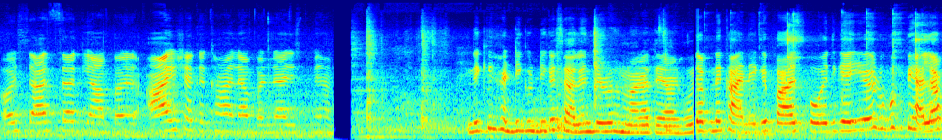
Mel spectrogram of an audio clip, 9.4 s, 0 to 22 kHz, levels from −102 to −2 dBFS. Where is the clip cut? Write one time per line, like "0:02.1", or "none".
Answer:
0:03.4
0:07.0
